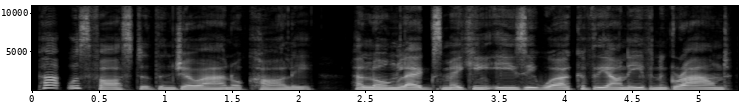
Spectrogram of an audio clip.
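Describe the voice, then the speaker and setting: A woman's voice: lowish voice, fairly even intonation, normal speed, clean tone, dry recording, studio quality. A woman audiobook narrator reading dramatic fiction from a script.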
